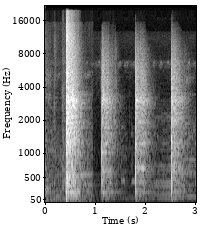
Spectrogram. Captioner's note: bang continues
